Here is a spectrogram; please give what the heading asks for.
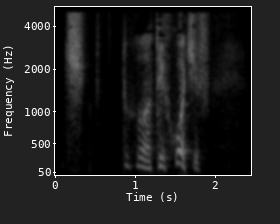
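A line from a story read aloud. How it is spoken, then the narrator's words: Trembling voice, asking. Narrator (Russian): дрожащим голосом спросил сталкер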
